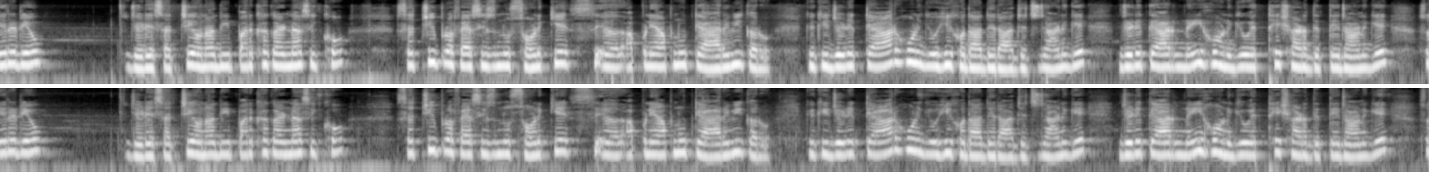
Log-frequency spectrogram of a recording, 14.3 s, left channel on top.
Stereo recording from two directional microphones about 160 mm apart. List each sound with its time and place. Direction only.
0.0 s a woman's voice: 25° left (ahead or behind)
